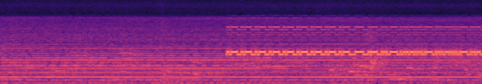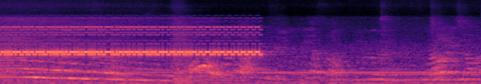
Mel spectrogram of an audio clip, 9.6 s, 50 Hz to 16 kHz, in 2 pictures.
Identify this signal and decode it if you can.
NAVTEX (SITOR-B), 100 baud, 170 Hz shift, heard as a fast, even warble, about 1500 Hz centre, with a steady whistle near 560 Hz and the noise of a cafe. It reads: A TERAZ SPROBUJ SPAC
